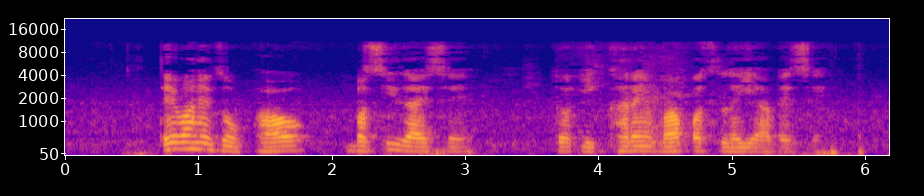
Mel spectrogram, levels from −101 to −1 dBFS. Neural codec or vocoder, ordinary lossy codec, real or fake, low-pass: none; AAC, 32 kbps; real; 10.8 kHz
